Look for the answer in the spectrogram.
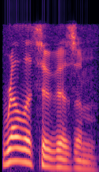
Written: relativism

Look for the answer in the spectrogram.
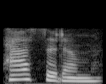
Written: Hasidim

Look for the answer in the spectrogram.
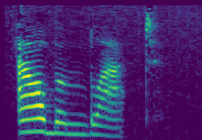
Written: albumblatt

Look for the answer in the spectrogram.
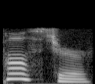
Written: posture

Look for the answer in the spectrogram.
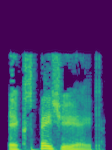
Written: expatiatory

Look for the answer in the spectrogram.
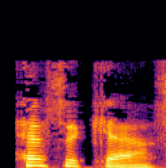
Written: hesychast

